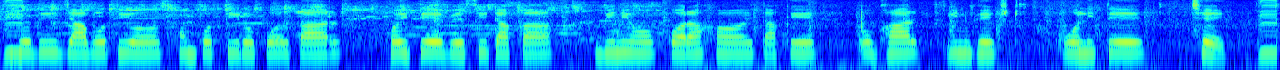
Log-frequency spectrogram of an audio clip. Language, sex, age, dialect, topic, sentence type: Bengali, female, 18-24, Western, banking, statement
